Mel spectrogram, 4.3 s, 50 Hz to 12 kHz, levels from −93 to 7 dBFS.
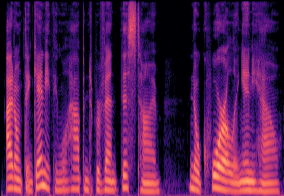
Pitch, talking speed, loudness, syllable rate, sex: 165 Hz, 170 wpm, -20 LUFS, 5.7 syllables/s, female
